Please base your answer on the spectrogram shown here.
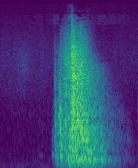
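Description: A drawer slams shut with a single heavy wooden thunk that swells and fades over about half a second, loud and close after silence.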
